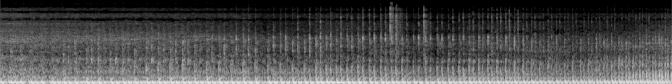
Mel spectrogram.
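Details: 2011 Harley-Davidson Heritage Softail after a no-start fix with a new fuel pump (old one gave a short prime): deep loping V-twin idle, steady with a light throttle blip, no misses or clatter; runs properly.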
